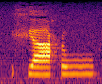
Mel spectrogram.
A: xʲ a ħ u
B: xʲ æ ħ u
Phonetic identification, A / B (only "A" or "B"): A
